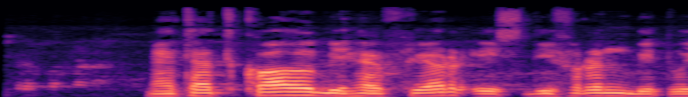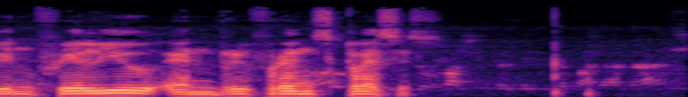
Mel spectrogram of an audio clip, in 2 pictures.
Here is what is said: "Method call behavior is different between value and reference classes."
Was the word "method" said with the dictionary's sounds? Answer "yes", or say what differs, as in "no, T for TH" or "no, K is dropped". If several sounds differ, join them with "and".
no, T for TH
